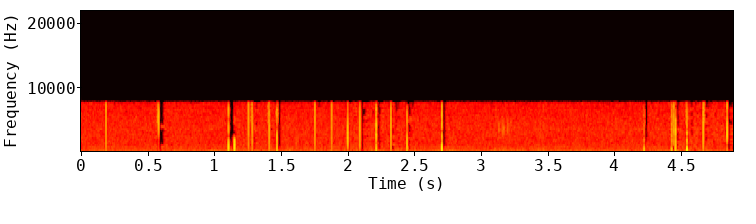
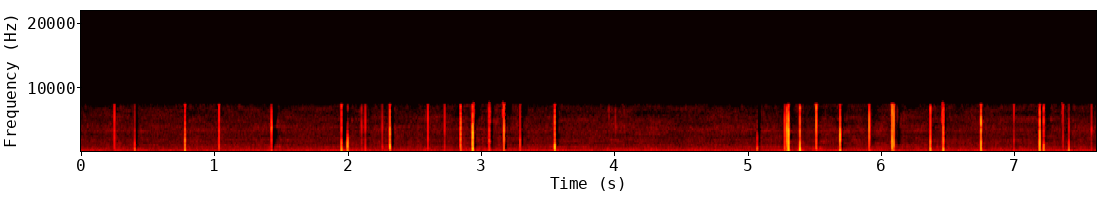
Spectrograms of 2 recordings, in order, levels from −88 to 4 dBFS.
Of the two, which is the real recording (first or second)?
first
